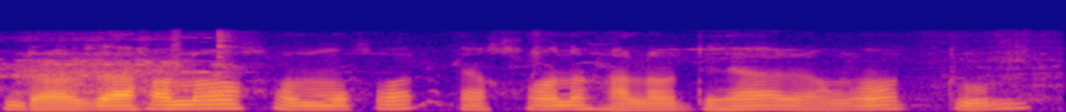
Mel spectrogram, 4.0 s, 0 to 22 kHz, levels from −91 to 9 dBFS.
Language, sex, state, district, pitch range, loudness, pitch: Assamese, male, Assam, Sonitpur, 110-130 Hz, -20 LUFS, 120 Hz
